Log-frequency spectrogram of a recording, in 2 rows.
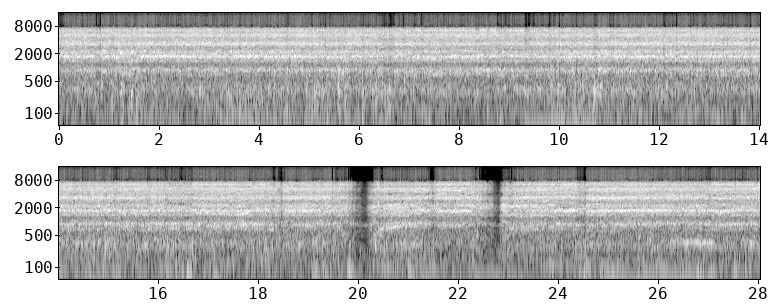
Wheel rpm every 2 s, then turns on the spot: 230, 230, 230, 230, 230, 220, 230, 230, 220, 180, 160, 130, 220, 230.
none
